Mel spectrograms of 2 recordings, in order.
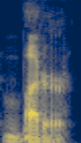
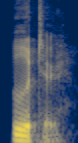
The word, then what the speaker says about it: butter: to get you'll notice many speakers have a hard time saying the word butter they always have to exaggerate it like booter you know because it's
